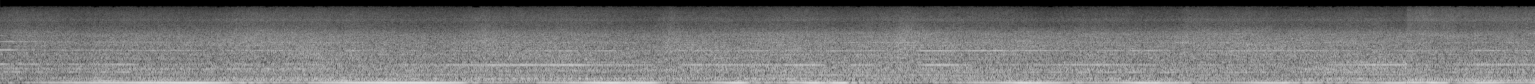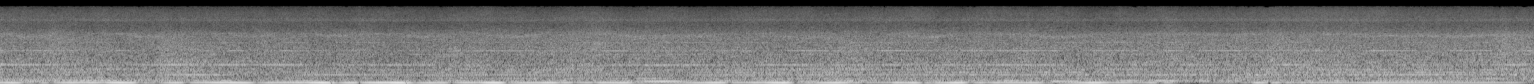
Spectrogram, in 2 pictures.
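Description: Electric floor sanders running continuously on an old hardwood floor: a belt-driven drum floor sander, later a handheld edge sander worked along a step edge. A strong low motor hum wavers in level as the machine is worked, with a faint steady high whine over it.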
